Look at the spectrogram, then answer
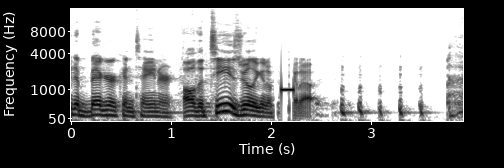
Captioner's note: beep; laughs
